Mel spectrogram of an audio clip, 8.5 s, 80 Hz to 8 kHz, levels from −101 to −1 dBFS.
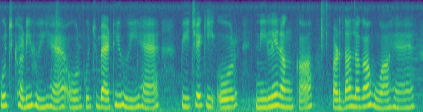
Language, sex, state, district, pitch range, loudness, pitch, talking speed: Hindi, female, Uttar Pradesh, Shamli, 215-250 Hz, -15 LUFS, 230 Hz, 135 wpm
